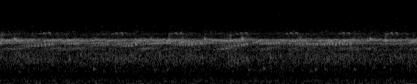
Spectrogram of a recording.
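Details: Massed frogs at a lake produce an unbroken, shrill, ringing chorus with gentle wavering pulses throughout this short stretch.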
